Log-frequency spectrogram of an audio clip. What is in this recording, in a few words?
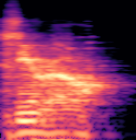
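"zero", male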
